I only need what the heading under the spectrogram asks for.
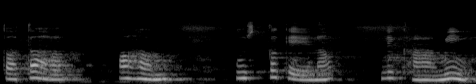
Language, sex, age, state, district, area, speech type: Sanskrit, female, 18-30, Odisha, Nayagarh, rural, spontaneous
